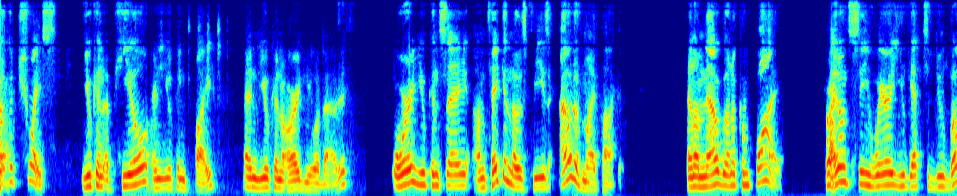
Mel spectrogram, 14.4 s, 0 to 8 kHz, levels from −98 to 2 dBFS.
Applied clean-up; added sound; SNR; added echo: neural mask model DeepFilterNet 3.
